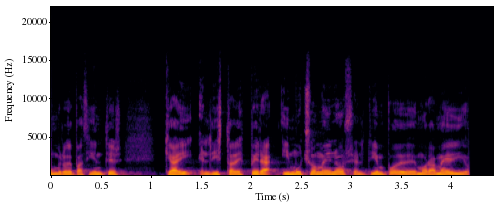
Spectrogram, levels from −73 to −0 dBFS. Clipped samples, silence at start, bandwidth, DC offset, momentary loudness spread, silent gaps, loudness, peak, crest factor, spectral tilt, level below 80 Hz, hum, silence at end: under 0.1%; 0 s; 14.5 kHz; under 0.1%; 4 LU; none; -22 LUFS; -6 dBFS; 14 dB; -7.5 dB/octave; -62 dBFS; none; 0.25 s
